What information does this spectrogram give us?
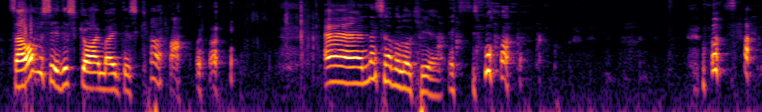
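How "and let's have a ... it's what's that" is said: ordinary talk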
